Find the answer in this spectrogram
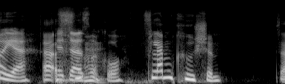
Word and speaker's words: Flammkuchen: Flammkuchen. Is that how we pronounce that?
